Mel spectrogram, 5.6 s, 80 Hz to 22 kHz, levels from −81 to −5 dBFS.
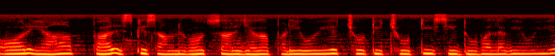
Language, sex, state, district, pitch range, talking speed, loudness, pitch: Hindi, female, Bihar, Purnia, 230-255 Hz, 185 wpm, -30 LUFS, 240 Hz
